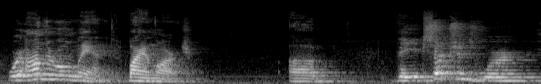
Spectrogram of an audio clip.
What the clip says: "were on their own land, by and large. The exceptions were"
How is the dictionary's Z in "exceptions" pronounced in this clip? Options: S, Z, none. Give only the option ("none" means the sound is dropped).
Z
